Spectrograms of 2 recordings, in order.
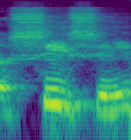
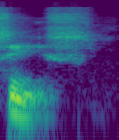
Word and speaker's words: CeCe: cease and that's uh CC not pronounced cease it's good to have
